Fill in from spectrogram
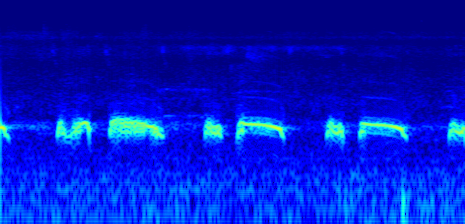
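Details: Spotted dove cooing: a series of soft, low, hollow coos, short notes alternating with longer drawn-out ones, repeated steadily over a faint background hiss.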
